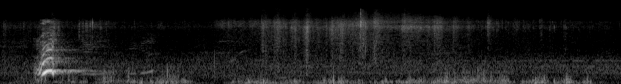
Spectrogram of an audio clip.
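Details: Daisy, a Gray's Mountain Feist, out in the woods hunting squirrels, lets out one sharp, loud bark near the start, followed by quiet with faint rustling and a soft high hiss.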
